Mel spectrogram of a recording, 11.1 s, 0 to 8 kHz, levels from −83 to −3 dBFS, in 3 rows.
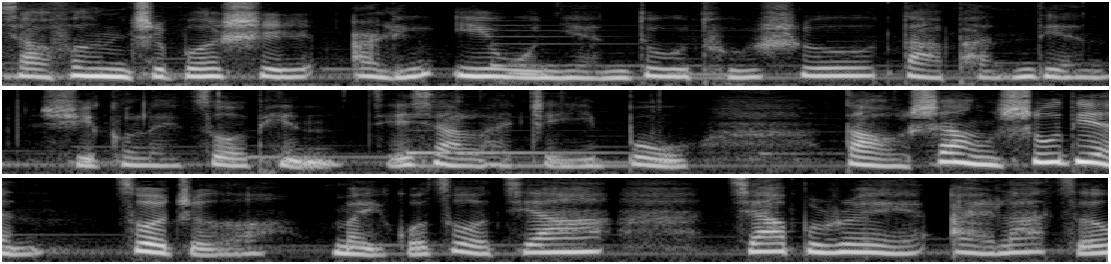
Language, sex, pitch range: Chinese, female, 200-260 Hz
